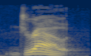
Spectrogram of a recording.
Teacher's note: The T can be made into a stop T. Drought. Not even released.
